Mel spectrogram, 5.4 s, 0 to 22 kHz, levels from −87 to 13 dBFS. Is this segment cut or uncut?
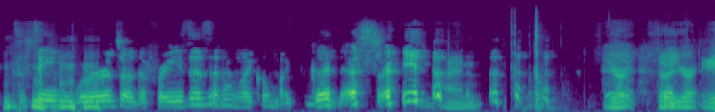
cut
